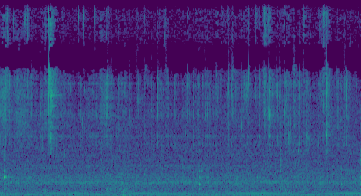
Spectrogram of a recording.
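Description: A thin stream of water runs steadily from a kitchen faucet into the sink, with a faint steady hum underneath.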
